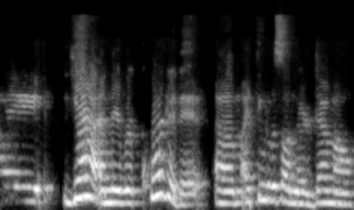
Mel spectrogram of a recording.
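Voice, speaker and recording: A woman with an American accent speaks in a fairly high pitch with a dark, mellow tone. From central Maine, US. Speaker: musician and radio show host. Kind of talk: casual interview chat. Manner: fast.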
